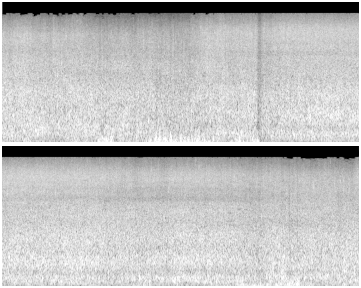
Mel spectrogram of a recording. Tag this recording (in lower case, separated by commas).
wind, sailing ship, water vehicle, vehicle, sailing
